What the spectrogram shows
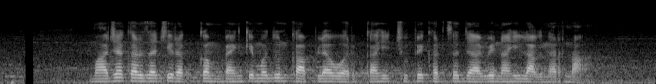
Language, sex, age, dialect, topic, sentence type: Marathi, male, 18-24, Standard Marathi, banking, question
